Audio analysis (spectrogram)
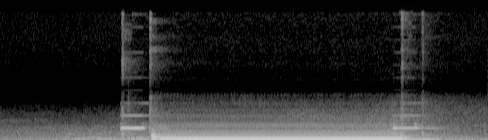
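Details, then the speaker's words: Microwave oven that makes noise and doesn't heat: loud, steady, strained buzzing hum instead of the usual soft drone. Suspected short in the high-voltage capacitor or diode; both were later replaced. "buenos días gente aquí tengo un microondas que hace ruido y no calienta"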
